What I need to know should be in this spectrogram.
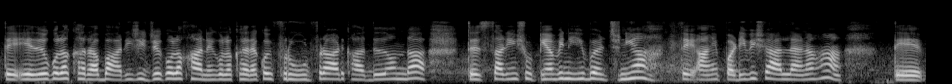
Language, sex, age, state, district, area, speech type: Dogri, female, 18-30, Jammu and Kashmir, Samba, urban, spontaneous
